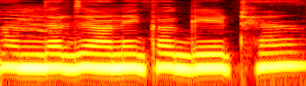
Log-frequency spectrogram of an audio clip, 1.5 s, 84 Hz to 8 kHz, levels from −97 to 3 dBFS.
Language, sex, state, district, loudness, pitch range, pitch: Hindi, female, Uttar Pradesh, Jalaun, -11 LUFS, 225-235 Hz, 225 Hz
